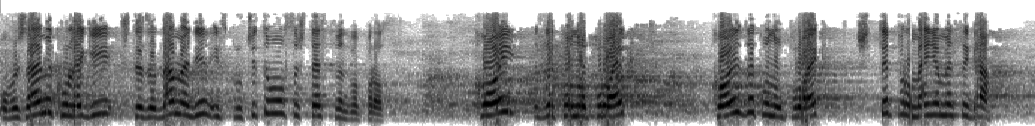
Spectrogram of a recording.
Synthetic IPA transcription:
ʊvɐʒaɛmikolɛɡʲiʃt̪ɛzɐd̪amɛd̪inisklʲut͡ʃit̪ɛlˠnosɐʃt̪ɛst̪vɛnvɐpɾɔs | kɔjzɐkonopɾoɛkt̪kɔjzɐkonopɾoɛkt̪ʃt̪ɛpɾomɛnʲɐmɛsɛɡa

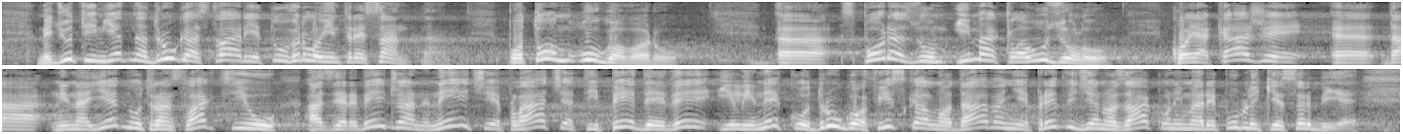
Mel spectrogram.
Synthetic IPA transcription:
me̞d͡ʑut̪imje̞d̪nad̪ɾuɡast̪ʋaːɾje̞t̪uːʋr̩lˠo̞int̪e̞ɾe̞sant̪na̰ | po̞t̪o̞muɡo̞ʋo̞ɾṵ | spo̞ɾazumimaklˠauzulu | ko̞jakaːʒe | d̪aninaje̞d̪nut̪ɾanslakt̪siju | aze̞ɾbe̞jd͡ʒaːnːe̞ːt͡ɕe̞plˠaːt͡ɕat̪ipe̞d̪eʋeːʔiline̞ko̞d̪ɾuɡo̞fiskaːlˠno̞d̪aːʋaɲe̞pɾe̞d̪ʋid͡ʑe̞no̞zaːko̞nimaɾe̞publike̞sr̩bijḛ

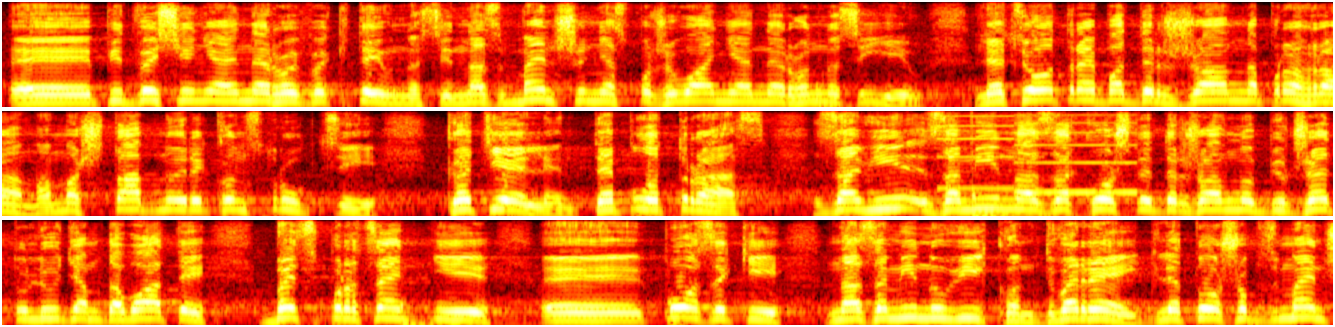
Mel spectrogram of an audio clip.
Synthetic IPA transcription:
pʲid̪ʋɪʃenʲːɐenɛrɦɔefekt̪ɪwnɔsʲtʲinɐzmɛnʃenʲːɐspɔʒɪʋɑnʲːɐenɛrɦɔnɔsʲijiwd̪lʲɐt͡sʲɔɦɔt̪ɾɛbɐd̪erʒɑwnɐpɾɔɦɾɑmɐmɐʃt̪ɑbnɔjiɾekɔnst̪ɾuk̚t͡sʲiji | kɐtʲɛlʲɪnt̪ɛplˠɔt̪ɾɑs | zɐmʲinɐzɐkɔʃt̪ɪd̪erʒɑwnɔɦɔbʲud͡ʒɛt̪ʊlʲudʲɐmd̪ɐʋɑt̪ɪ | bɛspɾɔt̪sɛnʲt̪ʲnʲi | pɔzɐkɪ | nɐzɐmʲinʊʋʲikɔnd̪ʋeɾɛjd̪lʲɐt̪ɔɦɔʃt͡ʃɔbzmɛn

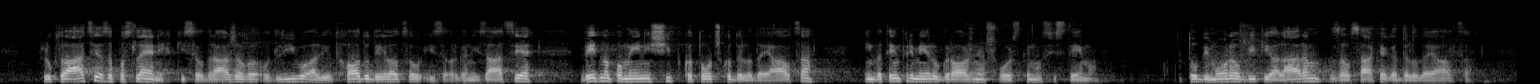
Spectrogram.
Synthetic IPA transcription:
flukt̪uaːt̪sijazapɔslɛːnixkisɛɔd̪ɾaːʒaʋəʔɔd̪liːʋuʔaliɔt̪xɔːd̪ud̪eːlawt̪sɛwʔizɔ̰ɾɡanizaːt̪sijɛ | ʋeːd̪nɔpɔmeːniʃipkɔt̪oːt͡ʃkɔd̪ɛlɔd̪ajawt̪sa | inʋət̪eːmpɾimeːɾuɡɾɔːʒnjɔʃoːlskɛmusist̪eːmu | t̪oːbimoːɾawbit̪ialaːɾəmzawsaːkɛɡad̪ɛlɔd̪ajaːwt̪sa̰

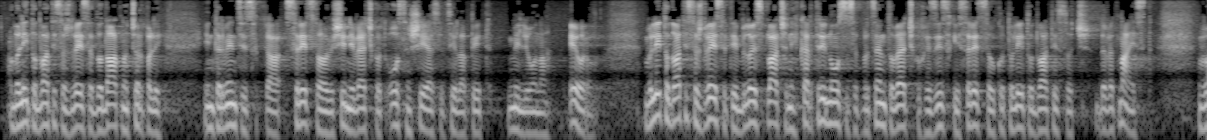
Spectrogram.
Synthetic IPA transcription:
ʋəleːt̪ɔd̪ʋaːt̪iːsɔd͡ʒd̪ʋajsɛt̪̚d̪ɔd̪aːt̪nɔt͡ʃəɾpaliint̪ɛɾʋeːnt̪siskasɾeːt̪st̪ʋaəʋiʃiːniʋɛt͡ʃkɔt̪ʰoːsənʃeːd̪ɛsɛt̪t̪seːlapeːt̪ | miljoːna | eːwɾɔwʋəleːt̪ɔd̪ʋaːt̪iːsɔd͡ʒd̪ʋajsɛt̪jɛbiloːisplaːt͡ʃanixkaɾt̪ɾinoːsəmsɛt̪pɾɔt̪sɛnt̪ɔwʋɛt͡ʃkɔxɛziːskixsɾeːt̪st̪ɛwkɔt̪ɔleːt̪ɔd̪ʋaːt̪isɔt͡ʃd̪ɛʋɛt̪najst̪ʋə

